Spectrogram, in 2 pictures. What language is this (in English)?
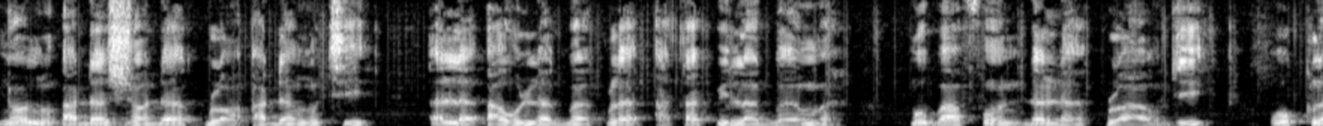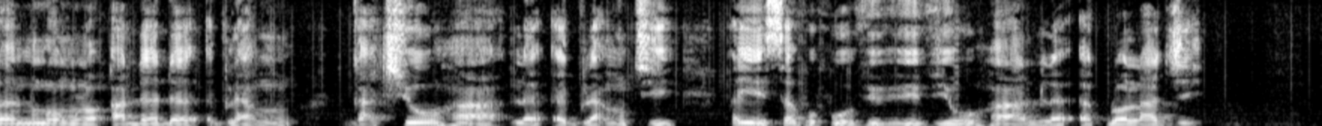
Ewe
